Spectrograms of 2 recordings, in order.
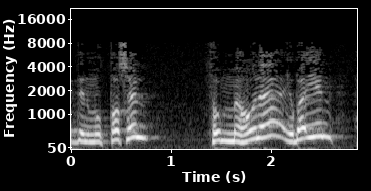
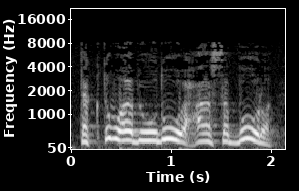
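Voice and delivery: ordinary talk

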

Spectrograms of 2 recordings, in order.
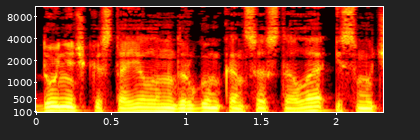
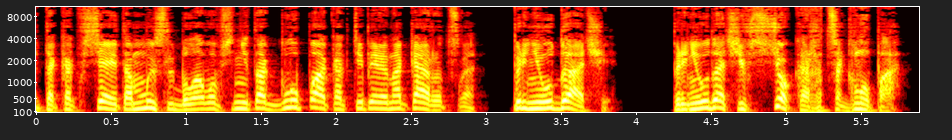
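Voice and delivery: high, loud, impassioned ranting; frenzied tirade; 6 semitones higher, 5 dB louder than usual. Acted. Raskolnikov ranting at his sister, frenzied and loud. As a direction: hurl it all out in frenzy.

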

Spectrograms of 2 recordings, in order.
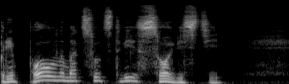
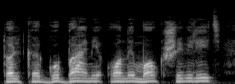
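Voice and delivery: ordinary delivery, nothing marked

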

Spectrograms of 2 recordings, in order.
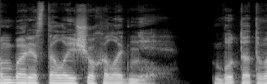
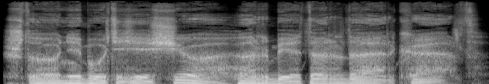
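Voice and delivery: demon voice; much slower than usual. A narrator's reading. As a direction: drag the words out like a demon. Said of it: "Демон издал жуткий ... похожий на смех".

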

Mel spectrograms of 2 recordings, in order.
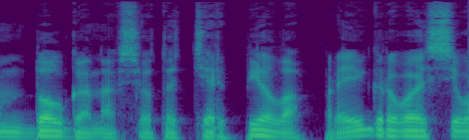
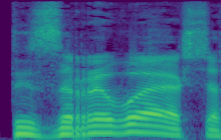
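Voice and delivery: loud, raised threat; angry warning; 6 semitones higher, 8 dB louder than usual. A narrator's reading. Husband warning wife after striking her, angry. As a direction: come down hard on her.

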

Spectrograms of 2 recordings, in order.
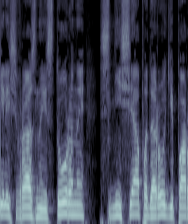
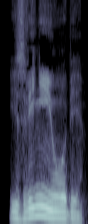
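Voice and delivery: plain reading voice

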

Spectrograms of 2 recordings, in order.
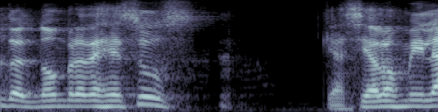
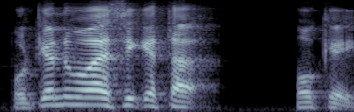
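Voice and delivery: normal talking voice

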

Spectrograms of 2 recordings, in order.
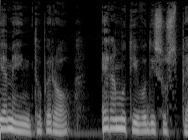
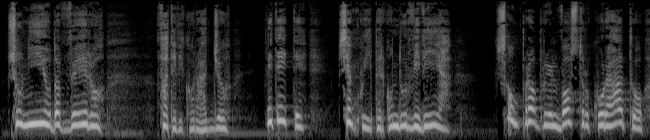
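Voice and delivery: put-on high, loud flustered old priest voice; country priest calming the girl, high and flustered; fussy old priest reassuring; 10 semitones higher, 5 dB louder than usual. A narrator's reading. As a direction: reassure her, flustered and eager.

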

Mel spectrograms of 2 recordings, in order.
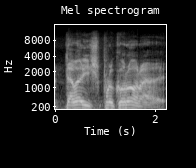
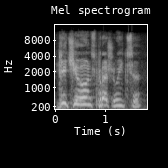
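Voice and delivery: indignant; 12 semitones higher, faster than usual. Acted. Indignant rhetorical question.

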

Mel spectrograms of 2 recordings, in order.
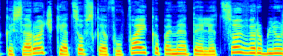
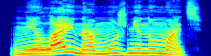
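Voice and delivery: slow, loud, higher-pitched reprimand; grunted rebuke; 5 semitones higher, 5 dB louder, slower than usual. A narrator's reading. Grandmother rebuking her son's wife, stern. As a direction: put the younger woman in her place, drawing it out. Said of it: "крякнула баба Олда".

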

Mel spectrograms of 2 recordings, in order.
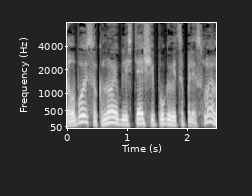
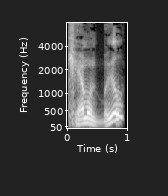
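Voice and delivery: mocking echo; 3 semitones higher, 4 dB louder, much slower than usual. A narrator's reading. Uncle echoing his niece's question, mockingly. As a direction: question thrown back with a sneer. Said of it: "насмешливо проговорил Вестон".

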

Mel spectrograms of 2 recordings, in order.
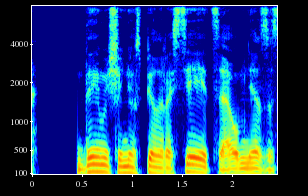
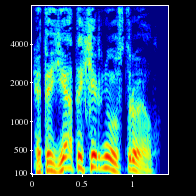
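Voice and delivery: high, loud indignant outburst; outraged retort, voice jumping up; exploding in outrage; 10 semitones higher, 4 dB louder than usual. A narrator's reading. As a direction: blow up at the accusation. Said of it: "а затем взорвался".

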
